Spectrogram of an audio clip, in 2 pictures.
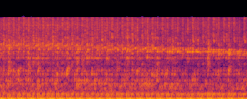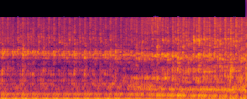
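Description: Loud, lumpy idle that surges in a steady beat about four times a second; the idle is uneven, cause not evident.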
